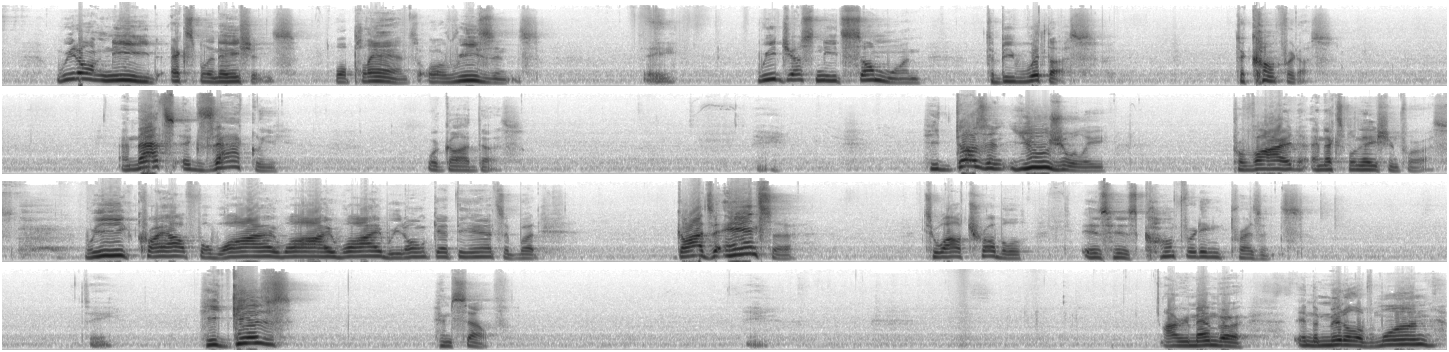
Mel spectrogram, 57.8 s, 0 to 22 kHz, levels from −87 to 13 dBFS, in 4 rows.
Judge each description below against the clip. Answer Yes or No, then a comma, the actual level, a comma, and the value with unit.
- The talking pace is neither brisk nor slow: No, slow, 70 wpm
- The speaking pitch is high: Yes, high, 195 Hz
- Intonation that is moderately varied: Yes, average, 4.4 semitones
